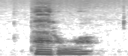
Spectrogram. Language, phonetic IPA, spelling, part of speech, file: Polish, [ˈtarwɔ], tarło, noun / verb, LL-Q809 (pol)-tarło.wav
